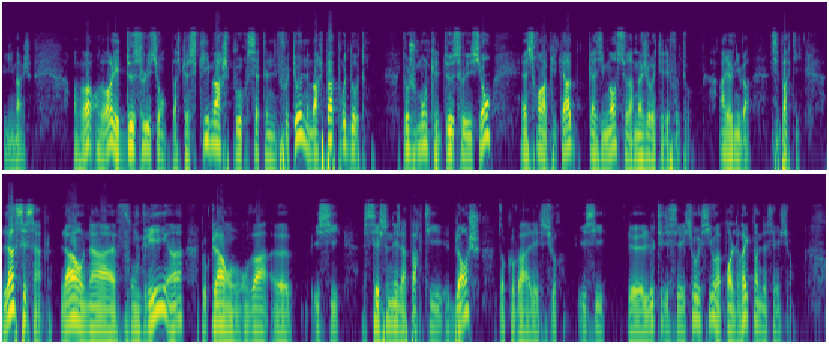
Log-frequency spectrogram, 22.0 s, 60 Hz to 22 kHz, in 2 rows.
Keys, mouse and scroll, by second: 19.3-21.9 drag.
